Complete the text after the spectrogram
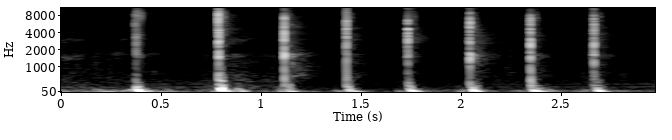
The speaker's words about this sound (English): I'm clapping right now. Applaud the NBA for the job they've done with this bubble.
